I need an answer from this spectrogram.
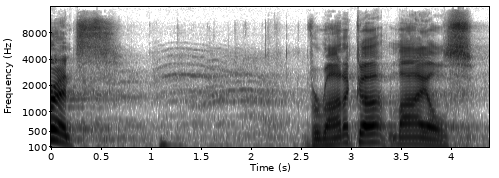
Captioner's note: none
